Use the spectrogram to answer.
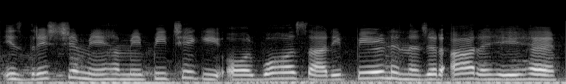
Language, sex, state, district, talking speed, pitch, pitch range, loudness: Hindi, female, Jharkhand, Ranchi, 150 wpm, 240 Hz, 225-265 Hz, -15 LUFS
